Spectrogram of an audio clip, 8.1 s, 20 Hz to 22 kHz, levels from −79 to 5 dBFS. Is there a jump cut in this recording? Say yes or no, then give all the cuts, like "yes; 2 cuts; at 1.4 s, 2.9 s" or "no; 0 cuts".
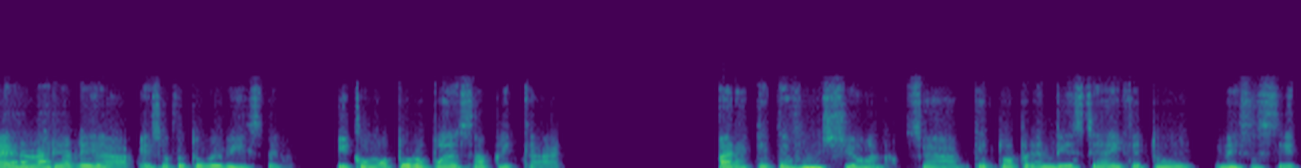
yes; 1 cut; at 6.1 s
